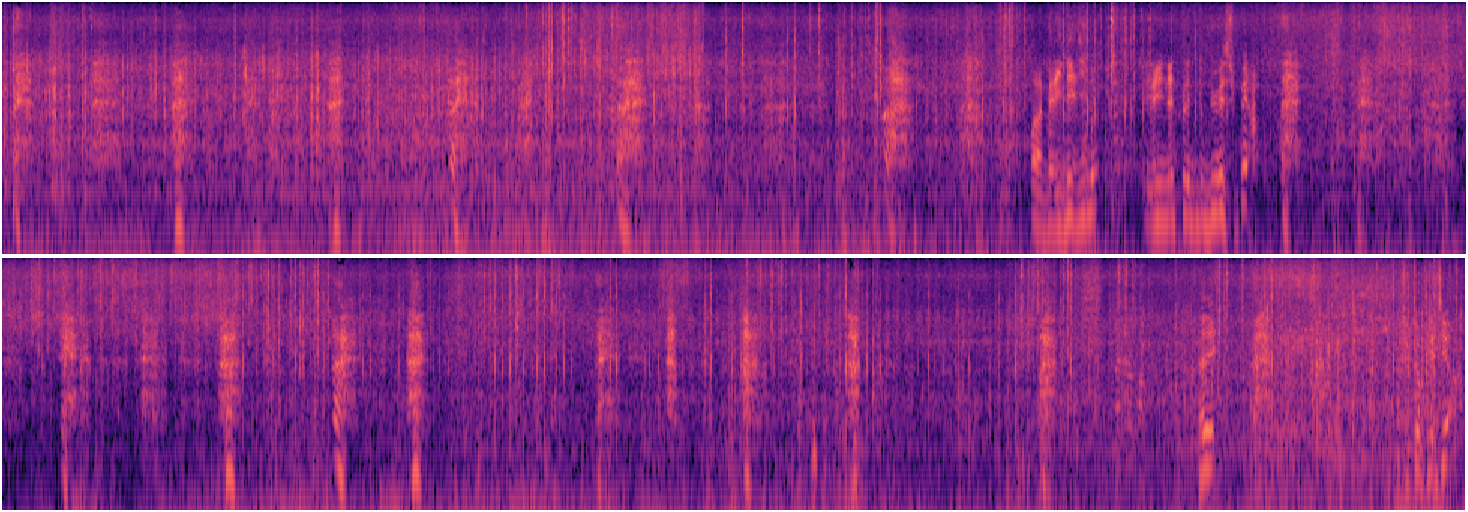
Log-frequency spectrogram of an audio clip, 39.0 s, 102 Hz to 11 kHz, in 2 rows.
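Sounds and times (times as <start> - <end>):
rider's breathy grunts: 0.0 - 11.0, 11.6 - 13.6, 16.6 - 25.9, 27.3 - 31.6, 32.9 - 39.0
bike tyres rumbling on dirt: 0.0 - 39.0
wind: 0.0 - 39.0.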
